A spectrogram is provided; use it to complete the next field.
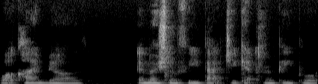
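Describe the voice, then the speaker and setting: A woman's fairly quick, somewhat breathy voice in a Birmingham accent, fairly low in pitch, with a dark, mellow tone and monotone, flat intonation. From Birmingham, England (Ladywood). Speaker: podcast interviewer. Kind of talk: interview.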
